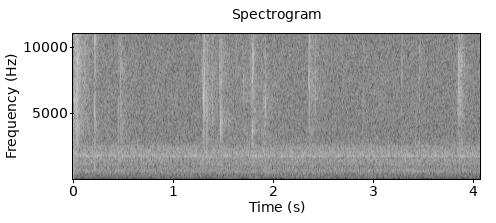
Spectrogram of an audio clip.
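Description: Faint, scattered light clicks and rustles of hands folding and pressing wet wool pre-felt on a bubble-wrap felting surface, over a steady low hiss.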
